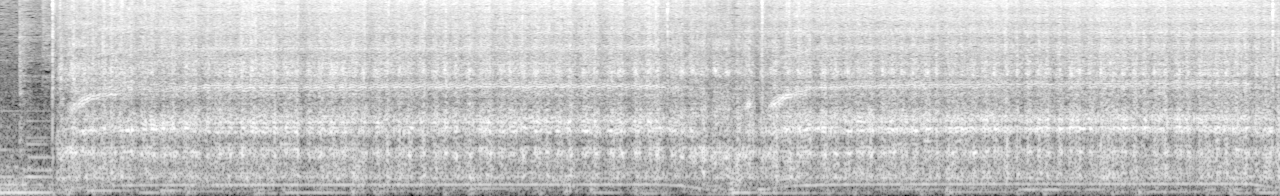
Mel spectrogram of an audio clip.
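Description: Electric mixer grinder (mixie) motor running steadily as it wet-grinds soaked foxtail millet and moong dal into dosa batter. About seven seconds in the motor briefly winds down and speeds back up, and it dips again at the very end.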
